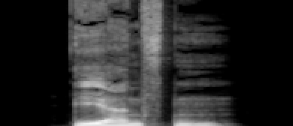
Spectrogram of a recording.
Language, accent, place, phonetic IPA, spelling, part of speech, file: German, Germany, Berlin, [ˈeːɐnstn̩], ehernsten, adjective, De-ehernsten.ogg
- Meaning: 1. superlative degree of ehern 2. inflection of ehern: strong genitive masculine/neuter singular superlative degree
